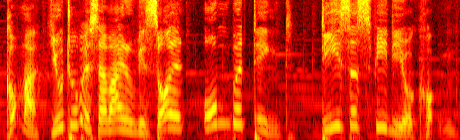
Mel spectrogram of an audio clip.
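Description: Impatient, lively-voiced male streamer. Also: very high-pitched, moderate pace, soft background music. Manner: impatient, sarcastic, chuckling asides. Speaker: streamer reacting to videos. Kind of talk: casual reaction commentary.

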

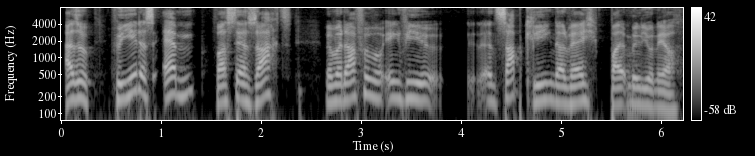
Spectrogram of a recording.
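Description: A man's voice: fairly high pitch, normal speed, clean tone, dry recording, studio quality. A man streaming casual reaction commentary on videos, impatient and sarcastic, with chuckling asides.

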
